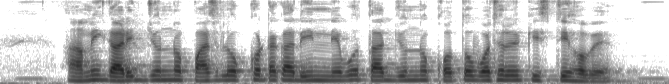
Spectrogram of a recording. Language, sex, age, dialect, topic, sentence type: Bengali, male, 18-24, Jharkhandi, banking, question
